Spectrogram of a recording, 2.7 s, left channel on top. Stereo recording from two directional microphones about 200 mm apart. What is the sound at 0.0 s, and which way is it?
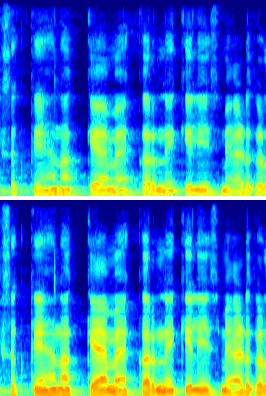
Speech, 40° right (ahead or behind).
